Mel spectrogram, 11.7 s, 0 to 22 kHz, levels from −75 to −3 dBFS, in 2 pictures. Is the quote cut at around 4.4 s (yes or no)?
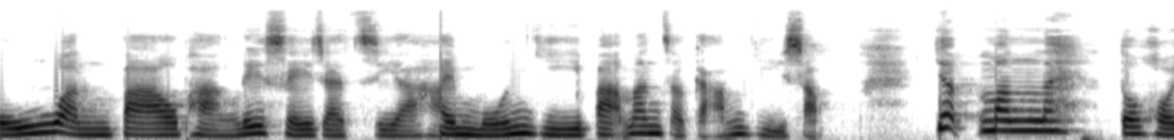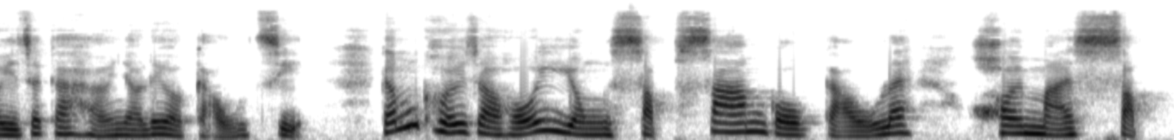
no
